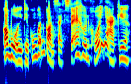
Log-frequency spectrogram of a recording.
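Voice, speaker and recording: A woman voicing a bitter, sharp-tongued old mother-in-law who scolds and snaps at her family. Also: medium pitch, expressive, moderate pace, close to an everyday voice. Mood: snapping. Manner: scolding, snapping, grudging.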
